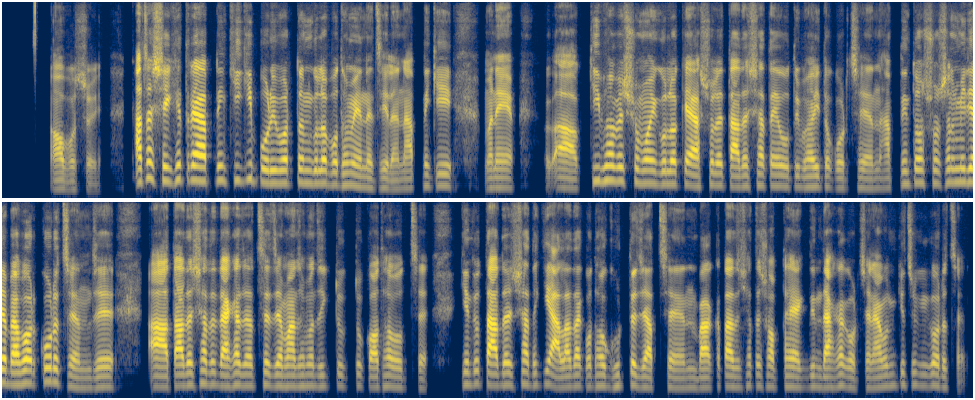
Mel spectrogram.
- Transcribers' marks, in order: none
- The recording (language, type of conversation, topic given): Bengali, podcast, কাজ ও ব্যক্তিগত জীবনের মধ্যে ভারসাম্য আপনি কীভাবে বজায় রাখেন?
